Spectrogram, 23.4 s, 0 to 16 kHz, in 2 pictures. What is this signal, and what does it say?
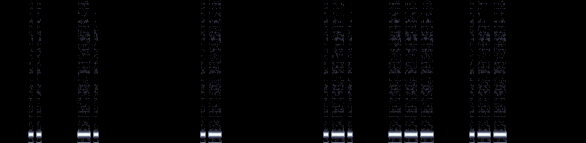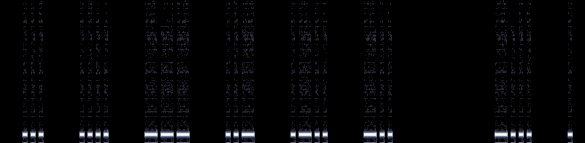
Morse code, heard as a keyed tone, about 15 wpm, spaced as for 8 wpm, 1000 Hz. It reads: IN A ROW SHOULD BE
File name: qotdfiles / 8wpm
